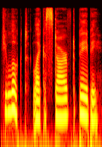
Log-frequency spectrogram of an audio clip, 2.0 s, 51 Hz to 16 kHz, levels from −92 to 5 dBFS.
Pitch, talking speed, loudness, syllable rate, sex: 175 Hz, 175 wpm, -18 LUFS, 4.9 syllables/s, female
